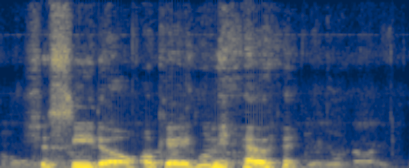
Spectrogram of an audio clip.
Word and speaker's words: Shiseido: So it's Shiseido. Okay, let me have it. Before I forget how to pronounce this, Shiseido.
